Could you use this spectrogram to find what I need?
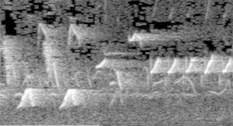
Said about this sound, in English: Ah, the dawn chorus. Delightful and familiar to all you early birds, and a novelty to all us night owls. From the nightingale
